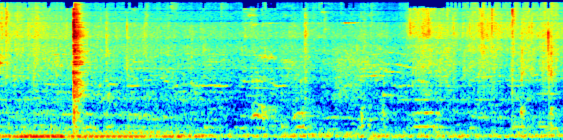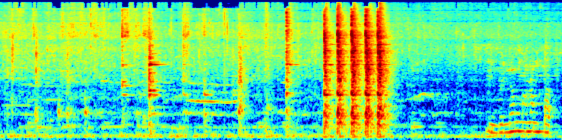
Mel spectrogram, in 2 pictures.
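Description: Chicken dropped into fried onions in a hot pan for a chicken munakkaya curry, setting off a continuous sizzle with scraping stirs, clanks of a spatula and a rapid burst of metallic knocks near the end.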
